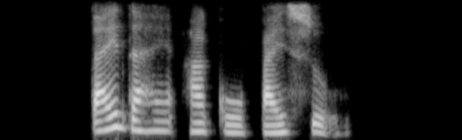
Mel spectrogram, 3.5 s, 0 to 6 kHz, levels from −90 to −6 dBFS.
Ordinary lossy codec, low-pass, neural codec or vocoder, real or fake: Opus, 24 kbps; 5.4 kHz; none; real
